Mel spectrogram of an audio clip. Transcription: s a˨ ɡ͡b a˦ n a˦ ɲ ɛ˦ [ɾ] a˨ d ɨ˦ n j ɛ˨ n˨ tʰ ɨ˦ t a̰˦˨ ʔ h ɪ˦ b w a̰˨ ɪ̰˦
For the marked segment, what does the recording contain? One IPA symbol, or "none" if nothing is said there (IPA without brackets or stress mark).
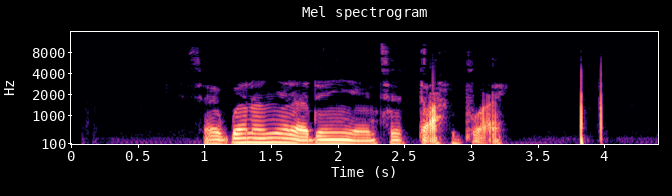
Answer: l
